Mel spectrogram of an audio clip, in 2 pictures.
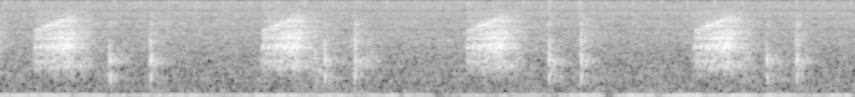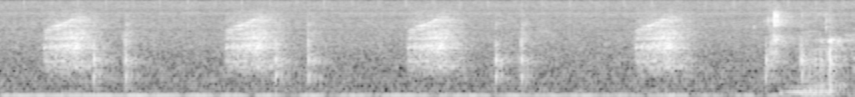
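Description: Faint clicks of a TV remote control's buttons being pressed again and again, about one to two a second, over a low steady hum.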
